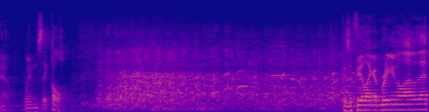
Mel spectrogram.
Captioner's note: audience laughing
